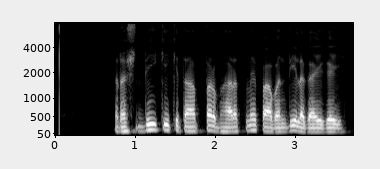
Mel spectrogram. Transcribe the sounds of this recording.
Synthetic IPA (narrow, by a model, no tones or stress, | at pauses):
ɾɐʃd̪iːkikɪt̪aːb̚pɐɾbʱaːɾət̪mẽpaːbə̃nd̪ʱilɐɡaːiɡɐiː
